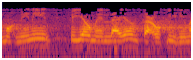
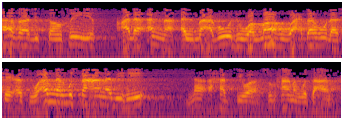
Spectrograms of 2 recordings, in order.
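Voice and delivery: usual speaking voice

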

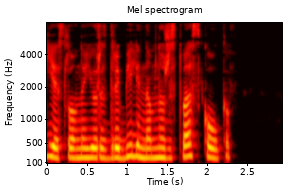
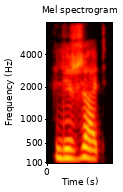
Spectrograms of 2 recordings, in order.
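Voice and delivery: hissed command; 3 semitones lower than usual. A narrator's reading. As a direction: hiss the order low and tight. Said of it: "прошипел человек в маске".

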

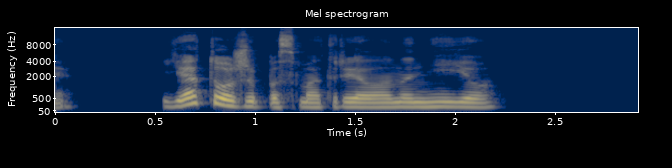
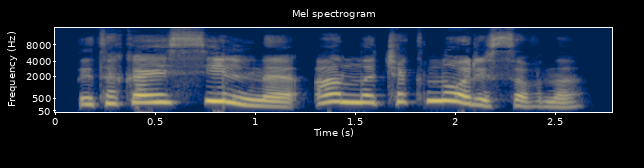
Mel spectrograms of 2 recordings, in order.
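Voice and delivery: high, loud burst of admiration; admiring exclamation; 8 semitones higher, 6 dB louder than usual. A narrator's reading. Little Arli impressed by her fighting skills, admiring exclamation. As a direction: cheer her strength in a raised, excited voice. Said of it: "вторил ему Арли".

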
